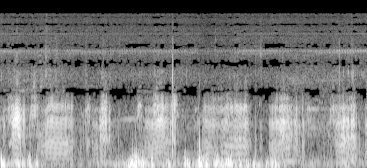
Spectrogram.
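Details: Rouen ducks kept at a breeding farm give a steady series of nasal, raspy quacks, each short and harmonic-rich, coming about twice a second and overlapping, with faint background noise.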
